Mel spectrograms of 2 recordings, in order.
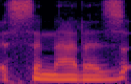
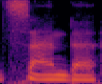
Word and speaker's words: Sanada: And I also realized I said Hiroyuki Sanada's name wrong. I said Sanda, and it is a Japanese name, but his name is Sanada.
